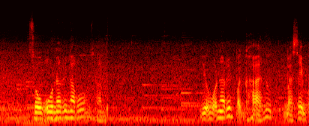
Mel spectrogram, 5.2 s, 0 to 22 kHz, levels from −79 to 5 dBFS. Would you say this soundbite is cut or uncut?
cut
